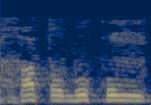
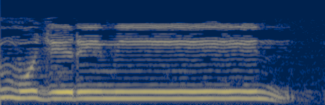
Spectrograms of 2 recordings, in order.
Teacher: نجد القلقلة واضحة ومائلة إلى الفتح في كل من طاء خطبكم وجيم مجرمين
